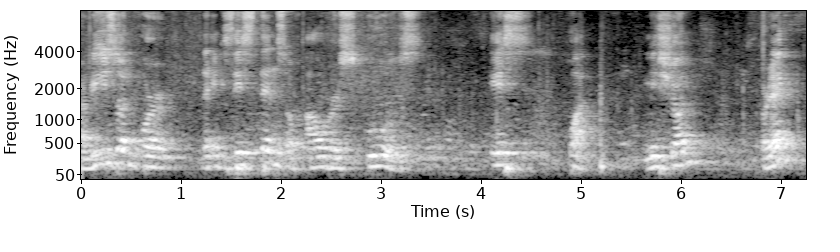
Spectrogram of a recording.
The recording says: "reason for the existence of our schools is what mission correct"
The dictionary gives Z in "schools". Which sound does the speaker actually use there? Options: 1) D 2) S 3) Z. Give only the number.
2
